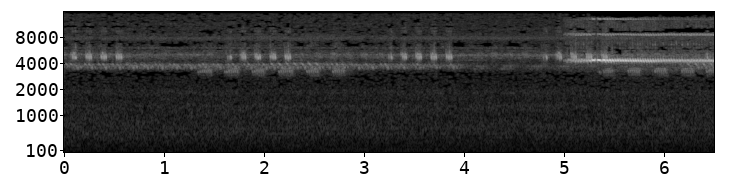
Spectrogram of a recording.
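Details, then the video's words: Insects in a nature sound recording: short high chirps pulse in bursts of three to five, then a louder continuous high trill begins near the end, with several insects calling together. "the sound of insects"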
